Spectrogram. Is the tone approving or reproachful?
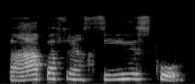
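reproachful. It is said in a stern, reproachful tone. Behave yourself, do not look at her. "Aí subiu o anjinho e falou assim para ele"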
